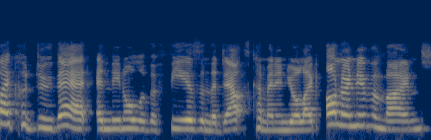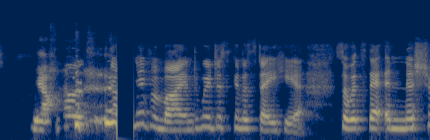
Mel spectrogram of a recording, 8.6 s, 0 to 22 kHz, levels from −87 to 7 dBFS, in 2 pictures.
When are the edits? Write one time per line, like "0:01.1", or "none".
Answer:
0:05.5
